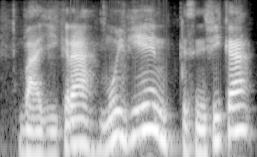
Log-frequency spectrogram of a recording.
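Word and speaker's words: Vayikra: ¿Quién se acuerda cómo se dice Levítico en hebreo? ¿Cuál es el nombre correcto del libro? Bayicrá.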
